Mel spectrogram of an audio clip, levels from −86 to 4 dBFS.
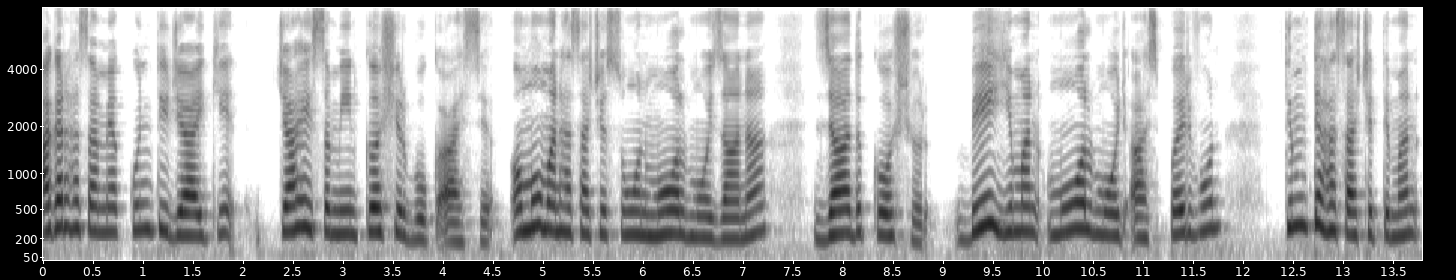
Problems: background sounds at intervals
